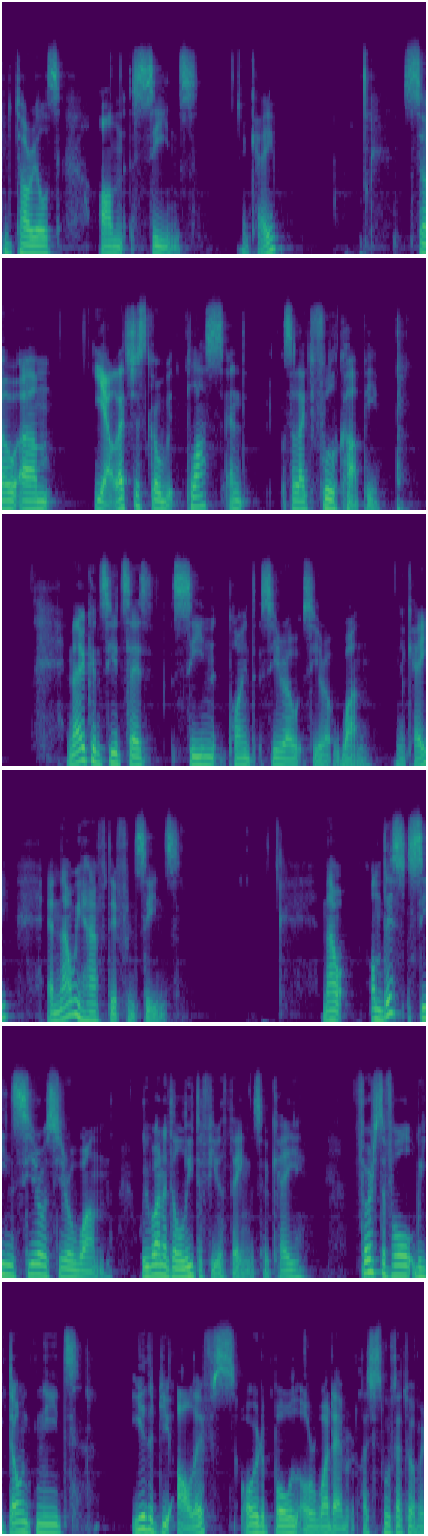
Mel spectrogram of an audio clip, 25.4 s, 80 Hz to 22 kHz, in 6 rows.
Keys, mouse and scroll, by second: 4.1 middle click, 4.7 middle click, 6.0 click, 13.2 click, 14.4 click, 17.9-18.4 scroll down 3, 18.4 middle click, 19.0 shift+middle click, 19.7 scroll up 3, 21.2 right click, 22.0 middle click, 22.9 scroll up 1, 23.9 click.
